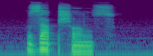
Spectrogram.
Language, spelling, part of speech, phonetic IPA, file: Polish, zaprząc, verb, [ˈzapʃɔ̃nt͡s], Pl-zaprząc.ogg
